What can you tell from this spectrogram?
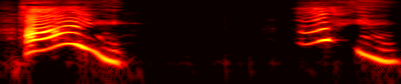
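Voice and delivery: very high squeaky greeting to the dog; high dog-talk hi; pet talk. Real, not acted. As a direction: squeal hi at the puppy.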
